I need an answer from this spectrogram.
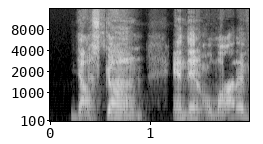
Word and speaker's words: Dalscone: Okay, so for those folks who are asking, Farmer Ben is the owner of Dalsconi Farm. Did I pronounce that correctly? Dalsconi? Dalscone. Dalscone.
